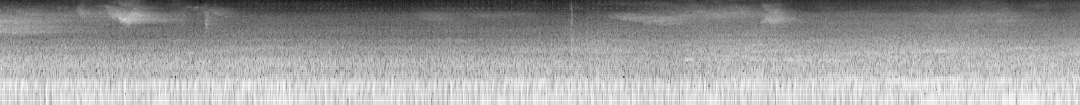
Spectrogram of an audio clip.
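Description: Go-kart driving at speed on an indoor concrete track: a steady drive rumble from the kart, with a few short, high tyre squeals.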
